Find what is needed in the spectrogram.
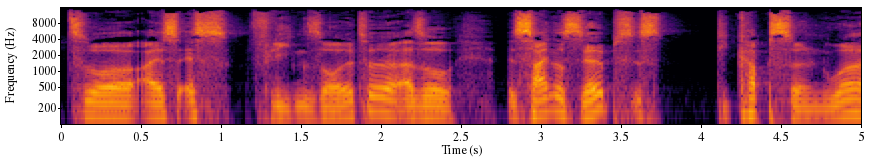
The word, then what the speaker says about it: Cygnus: Äh, hast du es das mitbekommen, dass dieser Versorgungsfrachter äh, Sinus, würde ich nicht aussprechen, äh, Cygnus geschrieben, Sinus, ähm, beim Start explodiert ist ähm, in Virginia.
